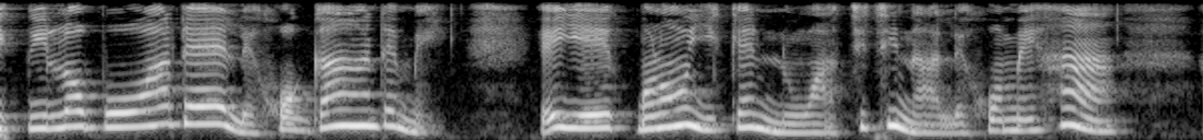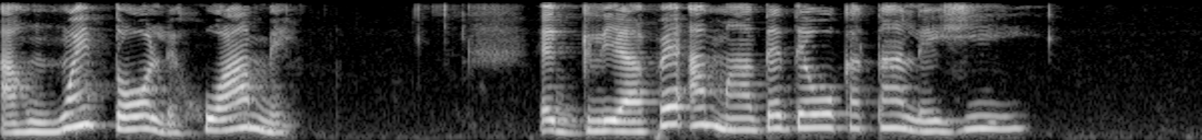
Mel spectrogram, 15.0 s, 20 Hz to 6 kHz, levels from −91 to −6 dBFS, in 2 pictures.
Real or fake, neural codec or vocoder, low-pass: real; none; 5.4 kHz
